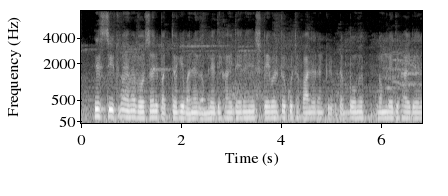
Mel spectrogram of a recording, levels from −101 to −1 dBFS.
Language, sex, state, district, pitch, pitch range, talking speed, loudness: Hindi, male, Andhra Pradesh, Guntur, 115 Hz, 110-115 Hz, 245 wpm, -15 LUFS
